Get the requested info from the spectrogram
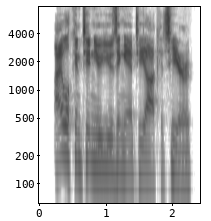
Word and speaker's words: Antiochus: And of course, Anton is standing in for, well, they pronounce his name Antiochus in this special. – Yeah, I've always heard Antiochus.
